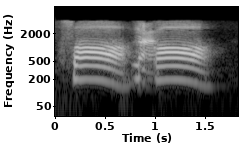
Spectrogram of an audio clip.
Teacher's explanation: صا قا مثلا طا، يبقى الفم مفتوحا مع تفخيم وتسمين للحرف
